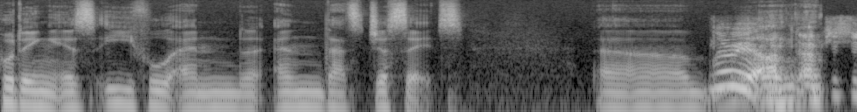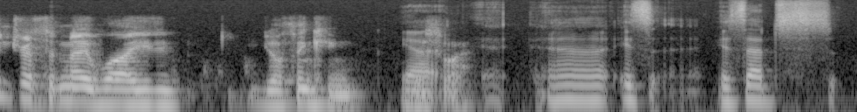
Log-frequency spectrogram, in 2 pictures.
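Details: Adult male speaker; ordinary speech.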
